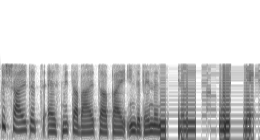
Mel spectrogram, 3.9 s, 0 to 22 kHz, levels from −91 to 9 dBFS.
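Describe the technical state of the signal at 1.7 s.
At 1.7 s the signal is intact, with no fault to be heard; the speech carries the narrow telephone band of G.711 coding, with nothing above about 3.8 kHz.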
